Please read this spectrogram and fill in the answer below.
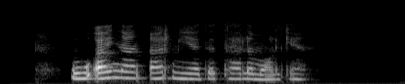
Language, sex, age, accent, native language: Uzbek, female, 18-24, Xorazm, Uzbek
